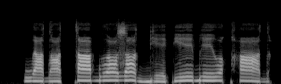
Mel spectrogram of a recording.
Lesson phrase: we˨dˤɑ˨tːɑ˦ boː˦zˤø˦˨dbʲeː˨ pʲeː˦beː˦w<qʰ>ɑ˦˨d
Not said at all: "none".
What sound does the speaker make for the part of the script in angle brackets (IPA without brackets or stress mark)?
qʰ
